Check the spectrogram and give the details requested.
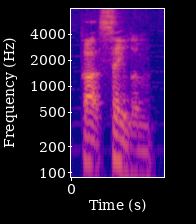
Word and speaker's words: Salem: How do you pronounce it? Salem.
